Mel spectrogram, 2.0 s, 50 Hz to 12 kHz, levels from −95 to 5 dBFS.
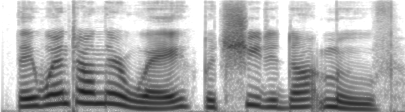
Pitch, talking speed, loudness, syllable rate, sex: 225 Hz, 295 wpm, -15 LUFS, 5.6 syllables/s, female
